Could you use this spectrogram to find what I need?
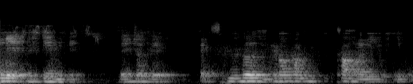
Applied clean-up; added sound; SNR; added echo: neural separator model SepFormer DNS4.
